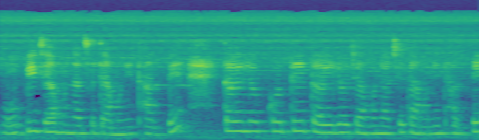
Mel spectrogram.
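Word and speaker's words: ত্রৈলোক্য: তো কয় জফলা মানে কয়ের সাথে হর্ষই প্লাস অন্তস্থ কি যে পড়িয়ে দিলে যে উচ্চারণটা বেরিয়ে আসে কি সেটাই এখানে সংস্কৃততে উচ্চারণ করতে হবে। আমি জাস্ট বাংলা হরফে লিখে বুঝিয়ে দেওয়ার চেষ্টা করেছি যাতে এটা পড়লে উচ্চারণটা একদম সংস্কৃতর কাছাকাছি হয়। তো অপি তৈলাক্যা বলতে হবে।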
